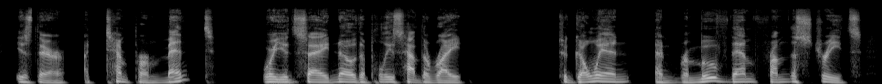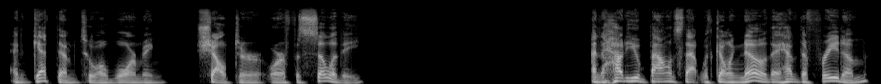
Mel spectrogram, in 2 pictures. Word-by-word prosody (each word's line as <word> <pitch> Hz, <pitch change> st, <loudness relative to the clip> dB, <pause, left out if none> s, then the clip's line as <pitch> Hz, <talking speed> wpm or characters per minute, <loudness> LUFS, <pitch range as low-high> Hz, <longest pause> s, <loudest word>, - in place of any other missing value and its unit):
Is 110 Hz, -7 st, 0 dB
there 85 Hz, +1 st, 0 dB, 0.2 s
a -, -, -9 dB
temperament 110 Hz, -, 0 dB, 0.5 s
where 120 Hz, +1 st, +3 dB
you'd 115 Hz, -2 st, +1 dB
say, 105 Hz, -1 st, +4 dB
"No, 115 Hz, 0 st, +1 dB
the 110 Hz, -2 st, -2 dB
police 115 Hz, +5 st, -1 dB
have 100 Hz, -, +3 dB
the 100 Hz, -, -2 dB
right 95 Hz, -3 st, +1 dB, 0.9 s
to -, -, -2 dB
go 115 Hz, +9 st, +1 dB
in 125 Hz, -2 st, 0 dB, 0.2 s
and 95 Hz, -2 st, -4 dB
remove 125 Hz, +7 st, 0 dB
them 120 Hz, +1 st, 0 dB
from 110 Hz, +1 st, -3 dB
the 130 Hz, -, -1 dB
streets 105 Hz, -7 st, 0 dB, 0.3 s
and 95 Hz, -3 st, -7 dB
get 150 Hz, +6 st, +2 dB
them 90 Hz, 0 st, -1 dB
to 85 Hz, -, -3 dB
a 85 Hz, -, -2 dB
warming 90 Hz, 0 st, -4 dB, 0.3 s
shelter 85 Hz, +1 st, +2 dB
or 90 Hz, +4 st, -3 dB
a -, -, -4 dB
facility"? 85 Hz, +1 st, +1 dB, 2.3 s
And 120 Hz, -3 st, +3 dB
how 155 Hz, +8 st, +5 dB
do 150 Hz, -, -3 dB
you 155 Hz, +1 st, +3 dB
balance 130 Hz, -2 st, +1 dB
that -, -, +2 dB
with 105 Hz, -1 st, -7 dB
going, 105 Hz, 0 st, +1 dB
"No, 170 Hz, +5 st, +5 dB
they 115 Hz, -3 st, 0 dB
have 120 Hz, +2 st, 0 dB
the 120 Hz, -, 0 dB
freedom 145 Hz, -, +1 dB
105 Hz, 155 wpm, -24 LUFS, 90-120 Hz, 2.3 s, how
